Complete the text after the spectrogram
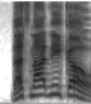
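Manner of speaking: shrill, very loud, upset outburst blurted out instantly. Recalling the other speaker's reaction at a show, mock-upset loud protest. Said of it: "very loudly right away".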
